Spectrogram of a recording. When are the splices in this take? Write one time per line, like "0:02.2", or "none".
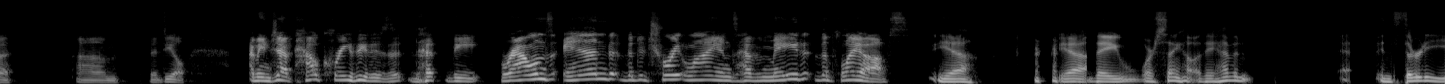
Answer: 0:02.9
0:10.9

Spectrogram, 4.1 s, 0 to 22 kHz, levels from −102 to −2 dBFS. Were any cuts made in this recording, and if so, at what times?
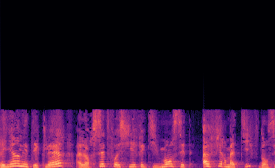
none

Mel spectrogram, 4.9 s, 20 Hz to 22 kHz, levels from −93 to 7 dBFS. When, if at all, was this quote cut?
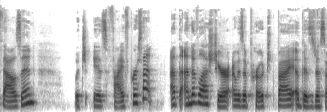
0:02.5

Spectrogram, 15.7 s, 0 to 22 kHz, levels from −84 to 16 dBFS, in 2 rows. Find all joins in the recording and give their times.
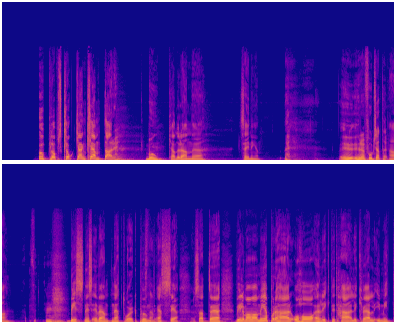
0:08.7
0:11.6

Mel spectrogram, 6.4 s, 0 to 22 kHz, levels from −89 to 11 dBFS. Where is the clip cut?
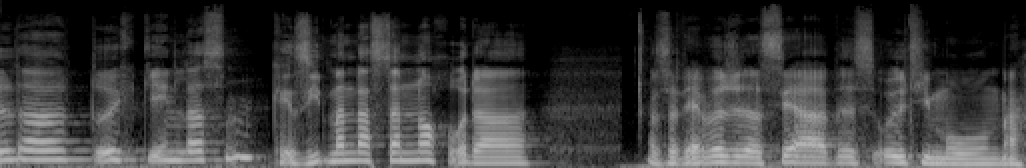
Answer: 0:01.7
0:03.9

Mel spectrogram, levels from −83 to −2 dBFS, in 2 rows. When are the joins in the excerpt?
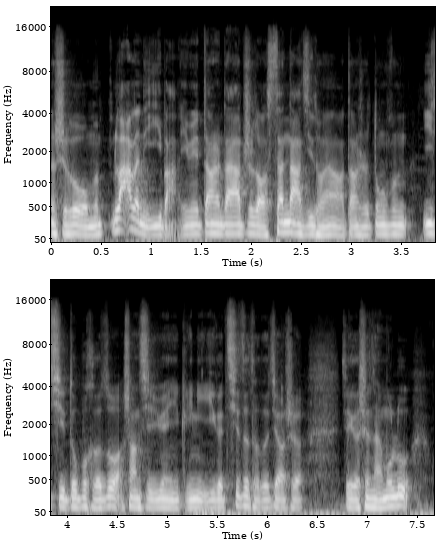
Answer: none

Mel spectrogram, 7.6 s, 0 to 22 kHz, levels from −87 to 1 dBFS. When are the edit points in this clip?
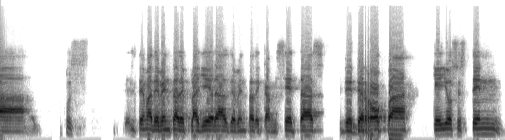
0:05.1
0:06.4

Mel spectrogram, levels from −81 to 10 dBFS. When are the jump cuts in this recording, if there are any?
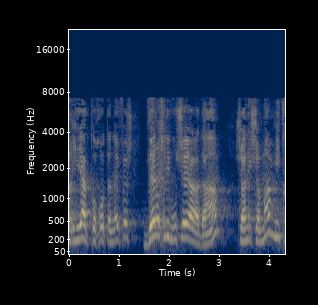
none

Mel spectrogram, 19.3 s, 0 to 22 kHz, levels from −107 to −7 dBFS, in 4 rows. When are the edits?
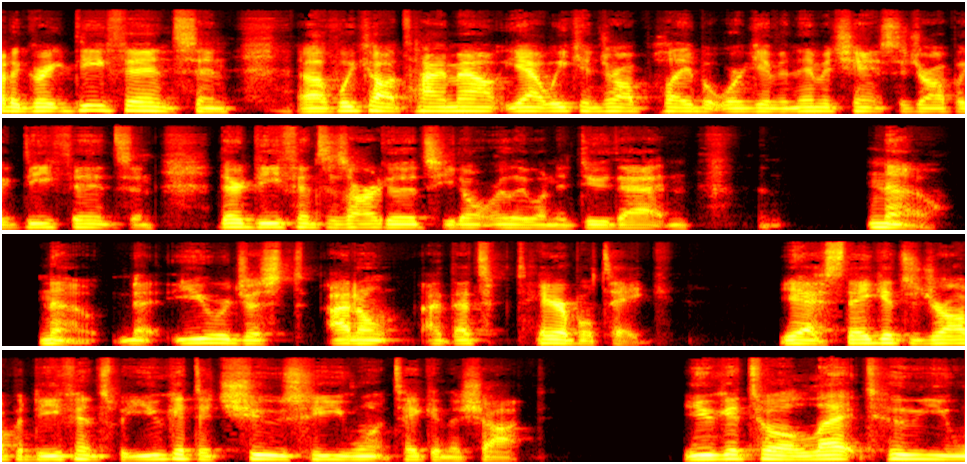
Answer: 0:06.7

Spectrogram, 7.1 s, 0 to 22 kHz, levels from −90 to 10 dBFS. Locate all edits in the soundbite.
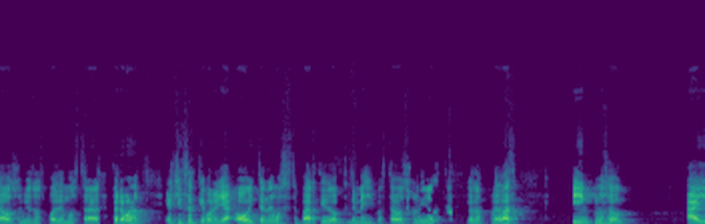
0:01.0
0:04.7

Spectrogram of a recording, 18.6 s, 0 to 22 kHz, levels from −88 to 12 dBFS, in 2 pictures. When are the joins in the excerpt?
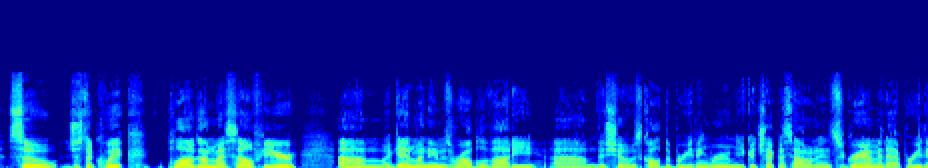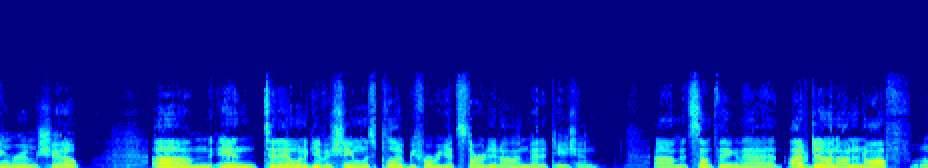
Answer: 0:17.1

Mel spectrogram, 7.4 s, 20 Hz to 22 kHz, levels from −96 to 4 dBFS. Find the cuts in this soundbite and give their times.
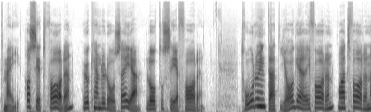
none

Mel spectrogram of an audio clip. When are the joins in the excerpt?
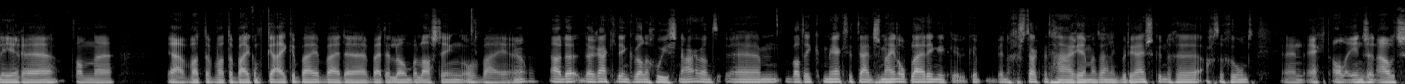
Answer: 0:05.4
0:12.8

